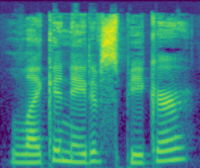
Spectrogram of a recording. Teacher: I notice my voice goes up at the end here.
